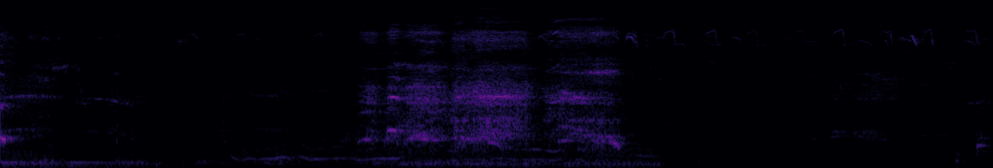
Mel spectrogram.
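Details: Laughter-like crow of a bantam rooster: a three-second burst of ragged, stuttering harmonic notes. Low rumbling noise before and during it, and a series of quick high chirps afterward.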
